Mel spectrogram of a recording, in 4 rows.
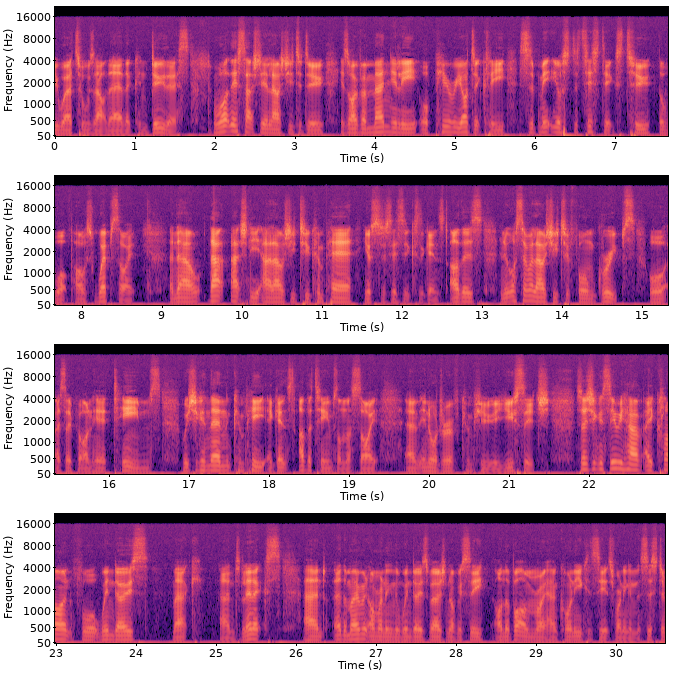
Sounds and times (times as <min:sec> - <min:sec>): Speech: 0:00.0 - 0:30.6.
